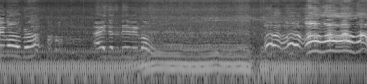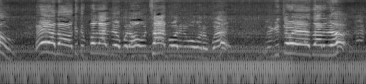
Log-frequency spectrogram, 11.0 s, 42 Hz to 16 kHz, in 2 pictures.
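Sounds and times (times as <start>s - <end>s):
engine droning: 0.0s - 11.0s
people shouting and hollering: 3.9s - 6.9s.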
